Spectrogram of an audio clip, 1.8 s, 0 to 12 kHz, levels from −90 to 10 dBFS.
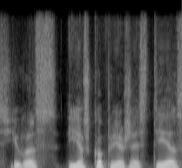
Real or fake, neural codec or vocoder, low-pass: fake; codec, 16 kHz in and 24 kHz out, 0.6 kbps, FocalCodec, streaming, 2048 codes; 10.8 kHz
